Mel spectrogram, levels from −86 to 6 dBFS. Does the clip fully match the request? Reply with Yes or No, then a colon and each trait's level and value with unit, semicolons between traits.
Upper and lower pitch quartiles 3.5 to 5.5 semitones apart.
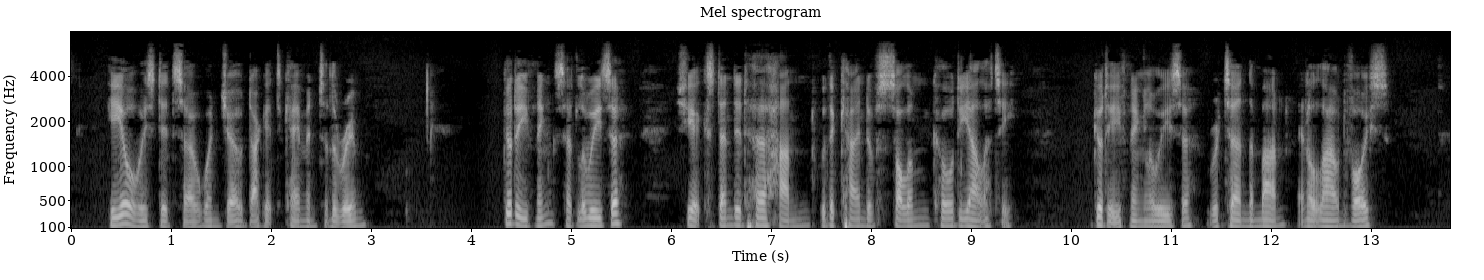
No: average, 3.0 semitones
